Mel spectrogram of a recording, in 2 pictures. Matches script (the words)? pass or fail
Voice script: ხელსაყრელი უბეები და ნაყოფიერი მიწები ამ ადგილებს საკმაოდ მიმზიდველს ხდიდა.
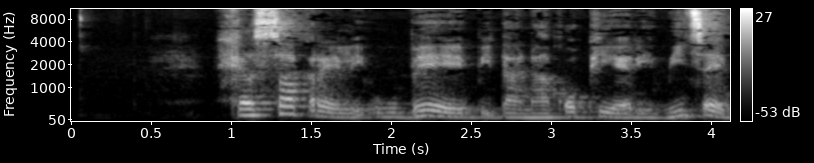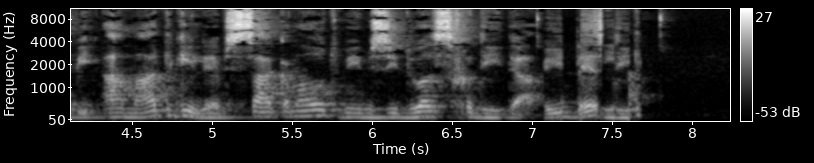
fail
